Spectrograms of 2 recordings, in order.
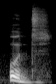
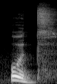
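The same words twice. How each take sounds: First: The word is said fully with a clear w. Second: The word is said fully with a clear w.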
